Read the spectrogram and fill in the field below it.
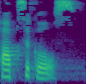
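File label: "Popsicles", English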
